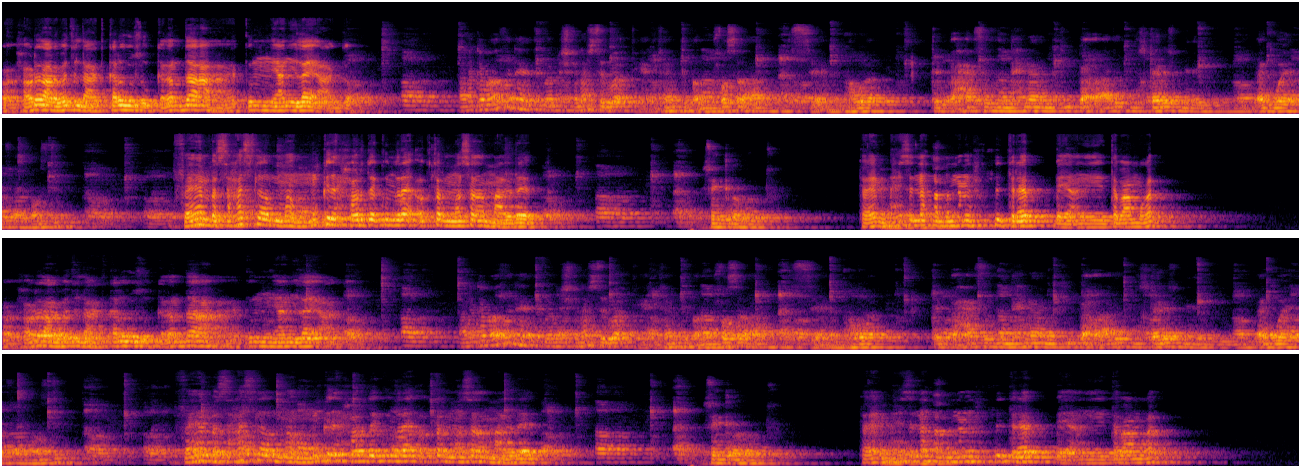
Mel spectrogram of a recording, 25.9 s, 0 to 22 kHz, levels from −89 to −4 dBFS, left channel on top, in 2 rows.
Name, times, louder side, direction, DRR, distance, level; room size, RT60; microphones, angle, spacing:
voice 1, 0.0-3.5 14.7-18.3 21.6-24.5, left 4 dB, 85° left, 7 dB, 0.3 m, -21 dB
sound 1, 2.6-3.1 3.4-5.8 6.1-6.2 6.4-12.0 12.3-13.5 13.8-15.1 15.3-17.7 18.0-18.1 18.4-19.9, right 2 dB, 65° right, 0.8 m, -35 dB
voice 2, 4.6-8.8 9.3-13.6 19.9-20.6 21.7-22.3, equal, 40° left, 0 dB, 0.6 m, -27 dB
2.3 x 2.1 x 3.7 m, 1.1 s
head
